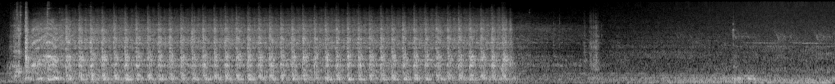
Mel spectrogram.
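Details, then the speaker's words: Chevrolet Trailblazer that sat five years after being parked running. The starter churns steadily but never fires, though the fuel pump runs; it fires briefly with fuel put into the intake, so fuel is suspected not to be reaching the rail. "the symptoms well we know it ain't starting right it's cranking when i put fuel into the intake it fires it actually runs for a second if you give it enough fuel"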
